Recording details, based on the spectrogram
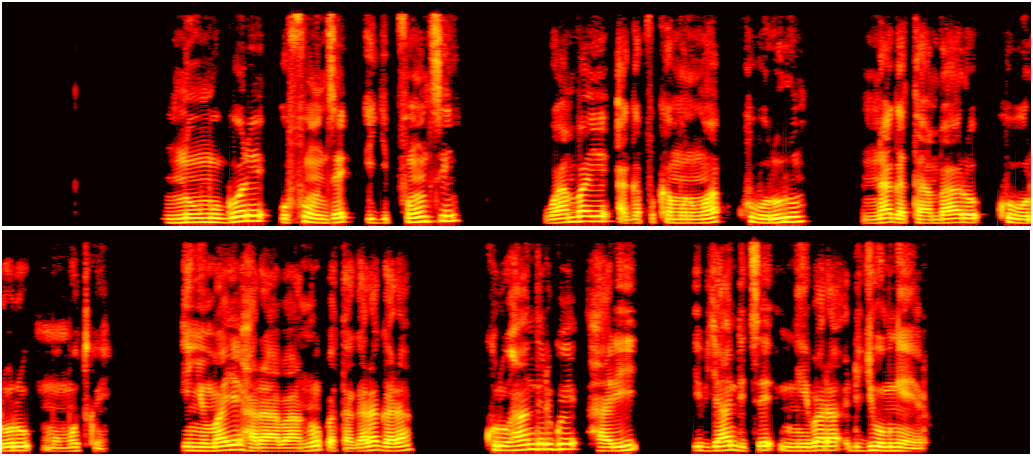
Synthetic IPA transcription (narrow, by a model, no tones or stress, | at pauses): numuɡo̞ɾe̞ufuːnze̞iɟip͡fuːnt͡si | waːmbaje̞aɡap͡fukʰamunŋwa | kʰuβuɾuɾu | naɡataːmbaɾo̞kʰuβuɾuɾumumutwe̞ | iɲumaje̞ɦaɾaːβaːn̥huβataɡaɾaɡaɾa | kuɾuɦaːnde̞ɾɡwe̞haɾiː | βjaːndit͡se̞mŋiːβaɾaɾɟuːmŋe̞ːɾo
